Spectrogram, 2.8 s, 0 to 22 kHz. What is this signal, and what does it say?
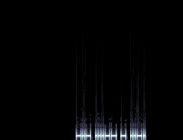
Morse code, heard as a keyed tone, about 50 wpm, 700 Hz. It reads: K3TF
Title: Easy Call Signs Repeated 3x - 50wpm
